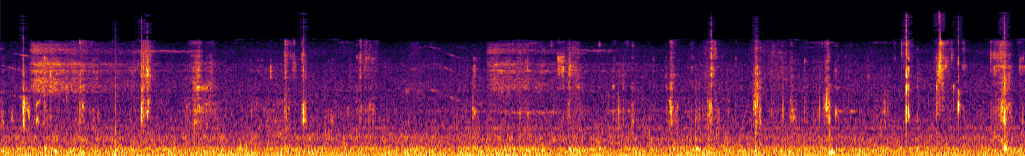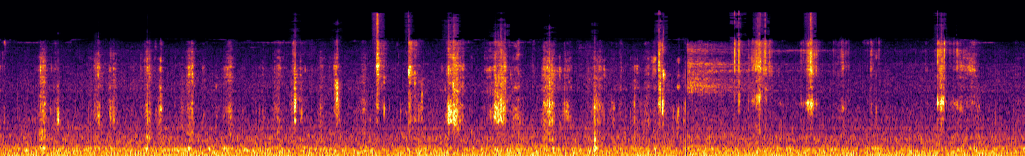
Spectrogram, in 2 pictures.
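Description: Close-miked eating: chewing and wet mouth clicks with bouts of crunching of crispy fried food, over a steady low hum.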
